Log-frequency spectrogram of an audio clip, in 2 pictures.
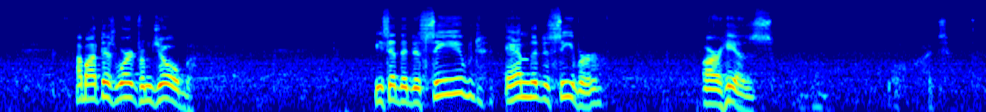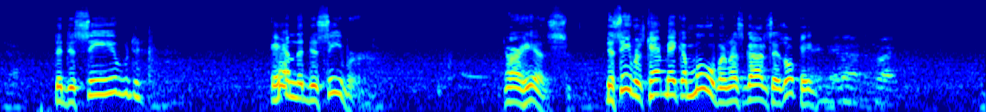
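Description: An elderly man preaches into a microphone in short forceful bursts, pausing between phrases.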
